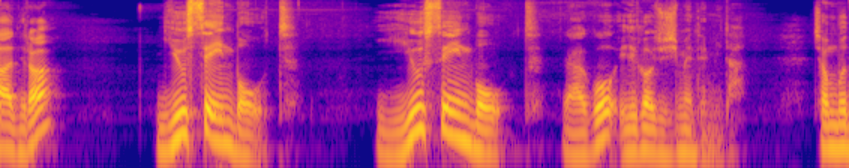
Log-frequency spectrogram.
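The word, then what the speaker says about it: Usain Bolt: 100m, 200m, 400m까지 다 제패를 한 자메이카의 전설적인 육상 선수 우사인 볼트가 아니라 유세인 볼트라고 읽어주시면 됩니다.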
